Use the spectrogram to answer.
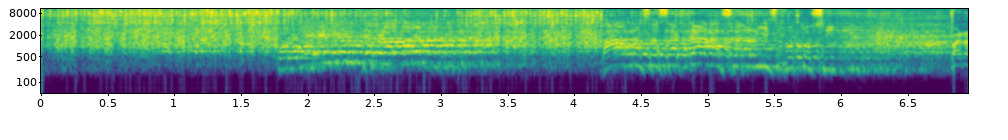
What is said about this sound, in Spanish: Aplaudo a la Alianza Empresarial de San Luis Potosí, que está presente el día de hoy. y Les pido un fuerte aplauso para los empresarios potosinos.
